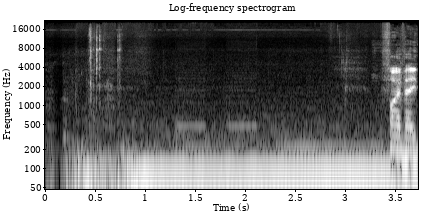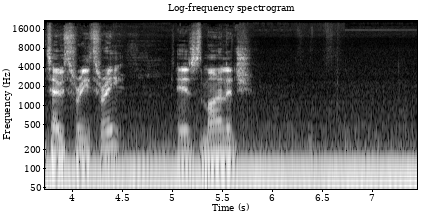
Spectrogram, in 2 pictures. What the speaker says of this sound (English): So we'll start the car up.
